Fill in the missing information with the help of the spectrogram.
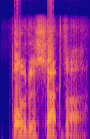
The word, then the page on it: Bodhisattva: American English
